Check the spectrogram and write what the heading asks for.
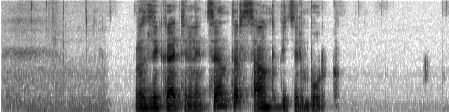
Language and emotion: Russian, neutral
